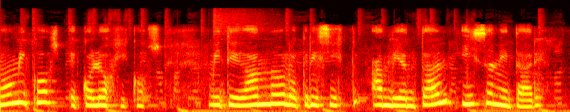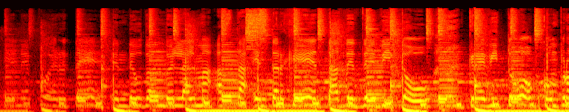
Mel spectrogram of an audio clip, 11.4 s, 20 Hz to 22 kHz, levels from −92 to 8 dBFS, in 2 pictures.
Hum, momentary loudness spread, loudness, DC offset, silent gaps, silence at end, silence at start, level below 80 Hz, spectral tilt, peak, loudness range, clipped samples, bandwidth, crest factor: none; 17 LU; -15 LUFS; under 0.1%; none; 0 s; 0 s; -24 dBFS; -4.5 dB/octave; -2 dBFS; 8 LU; under 0.1%; 16.5 kHz; 14 dB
